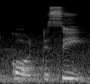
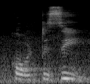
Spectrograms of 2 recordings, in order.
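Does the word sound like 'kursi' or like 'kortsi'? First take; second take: kortsi; kortsi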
